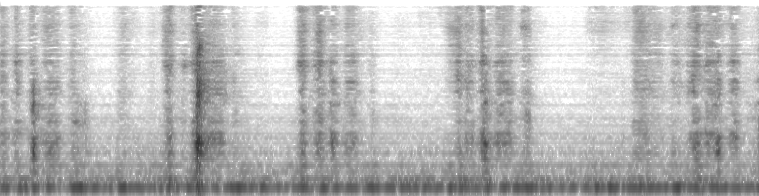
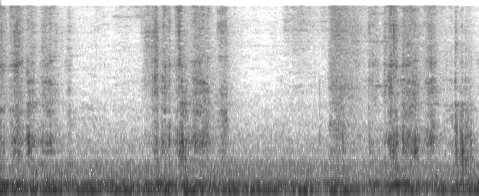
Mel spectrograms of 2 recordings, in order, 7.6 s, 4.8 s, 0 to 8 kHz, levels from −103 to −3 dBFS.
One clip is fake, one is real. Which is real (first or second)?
second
